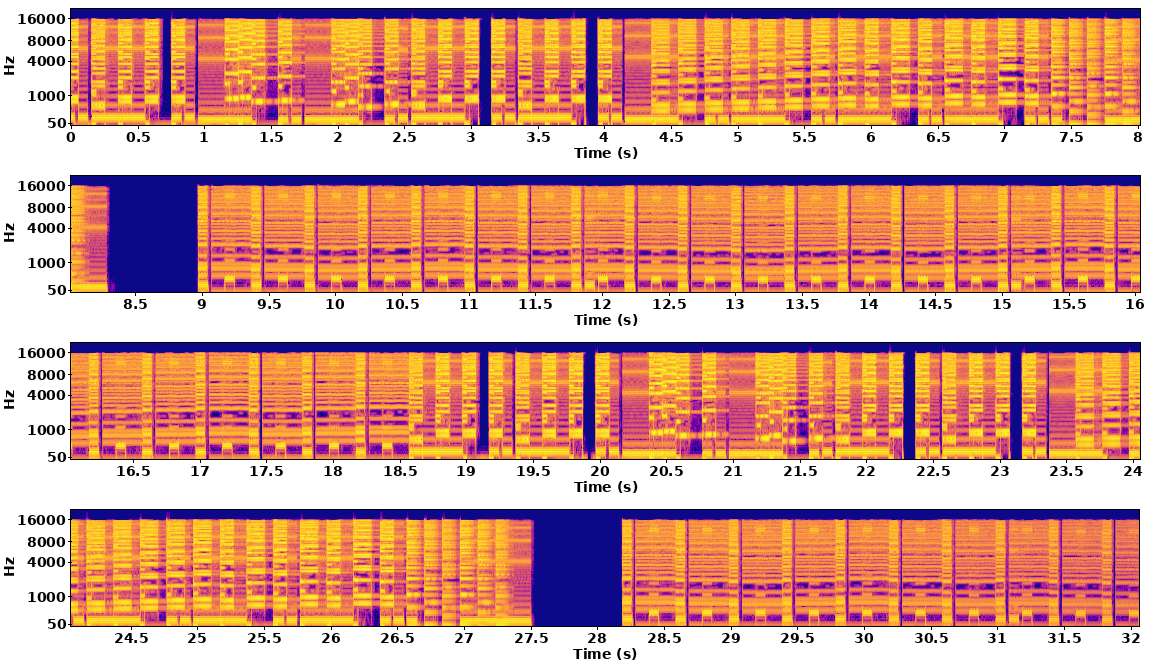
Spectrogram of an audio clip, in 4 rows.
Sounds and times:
Video game music: 0.0s - 8.3s, 9.0s - 27.6s, 28.2s - 32.0s.

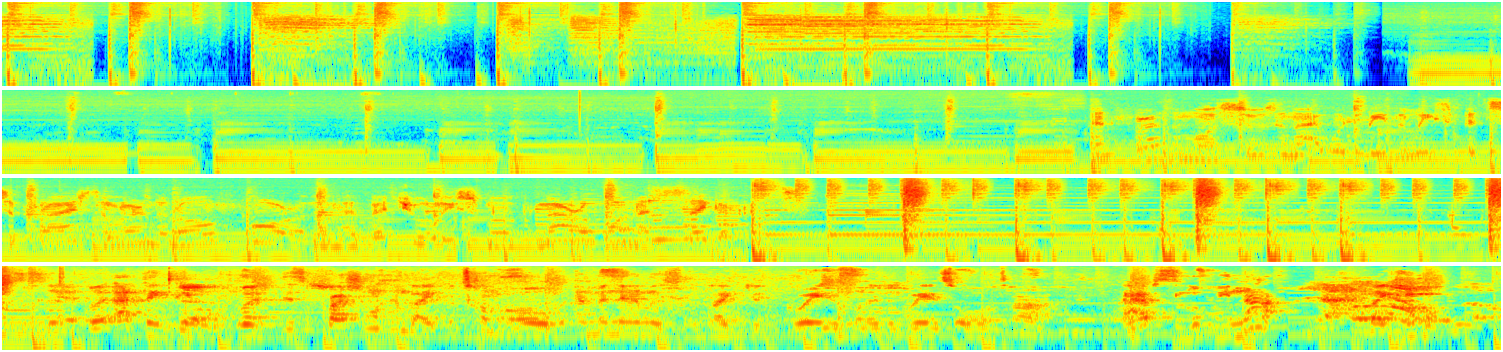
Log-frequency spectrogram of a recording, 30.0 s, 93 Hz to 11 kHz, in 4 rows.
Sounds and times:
Bass guitar: 1.3s - 5.6s, 6.2s - 23.1s.

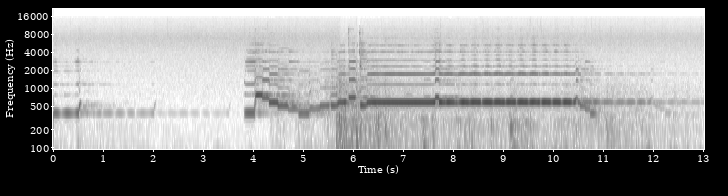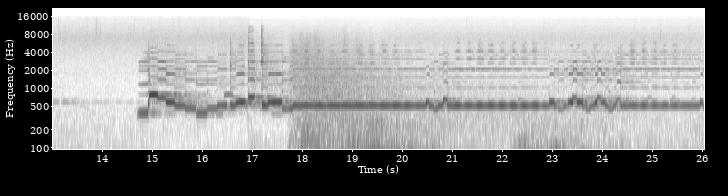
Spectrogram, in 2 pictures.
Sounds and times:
Flute: 0.0s - 26.0s.

